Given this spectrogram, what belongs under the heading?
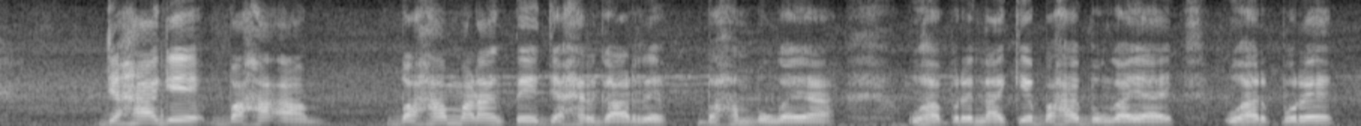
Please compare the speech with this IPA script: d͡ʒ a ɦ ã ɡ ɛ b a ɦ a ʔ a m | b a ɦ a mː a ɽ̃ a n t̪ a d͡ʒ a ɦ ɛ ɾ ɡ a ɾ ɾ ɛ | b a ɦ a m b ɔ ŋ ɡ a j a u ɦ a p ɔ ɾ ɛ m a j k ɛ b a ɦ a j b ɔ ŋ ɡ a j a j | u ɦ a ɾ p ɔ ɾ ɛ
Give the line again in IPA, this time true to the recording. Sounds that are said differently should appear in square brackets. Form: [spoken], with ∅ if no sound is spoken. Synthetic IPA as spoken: d͡ʒ a ɦ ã ɡ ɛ b a ɦ a ʔ a m | b a ɦ a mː a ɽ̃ a [ŋ] t̪ [ɛ] d͡ʒ a ɦ ɛ ɾ ɡ a ɾ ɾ ɛ | b a ɦ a m b ɔ ŋ ɡ a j a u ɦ a p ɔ ɾ ɛ [n] a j k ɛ b a ɦ a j b ɔ ŋ ɡ a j a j | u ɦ a ɾ p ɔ ɾ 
